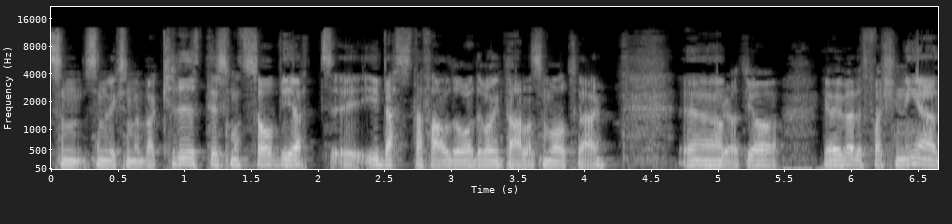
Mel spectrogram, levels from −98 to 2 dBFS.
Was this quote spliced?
yes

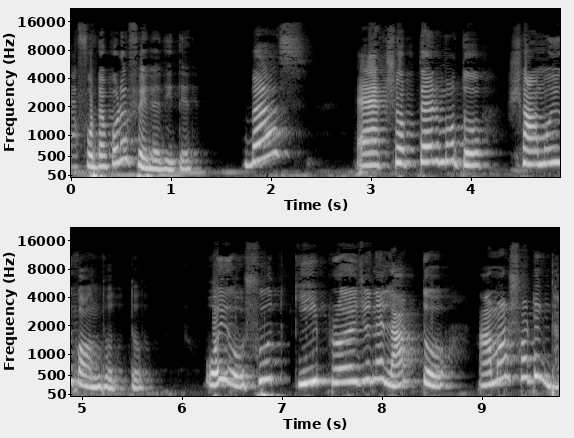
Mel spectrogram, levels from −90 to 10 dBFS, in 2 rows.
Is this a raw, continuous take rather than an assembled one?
no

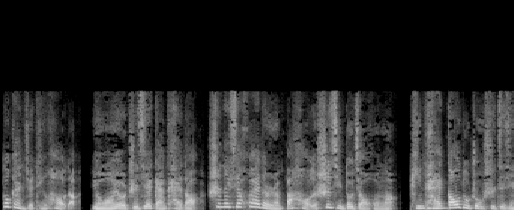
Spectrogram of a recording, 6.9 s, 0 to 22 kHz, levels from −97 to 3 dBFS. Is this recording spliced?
yes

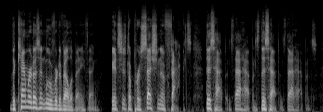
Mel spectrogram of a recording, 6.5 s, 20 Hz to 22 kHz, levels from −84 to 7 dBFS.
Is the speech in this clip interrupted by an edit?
no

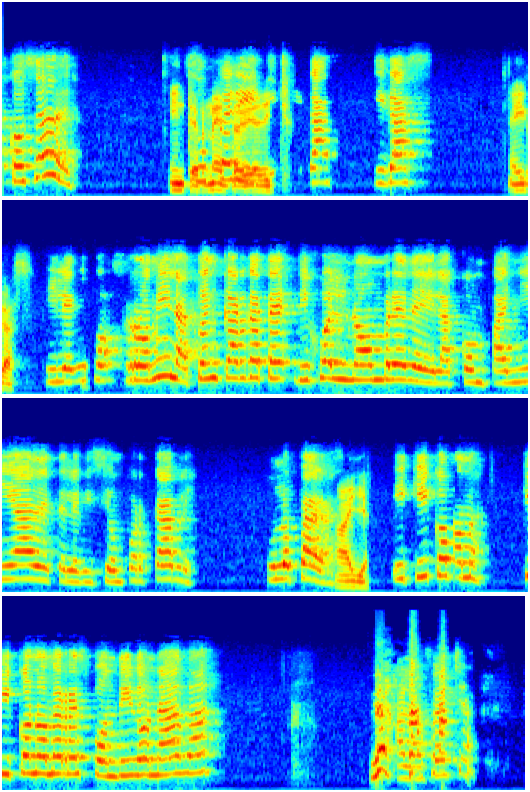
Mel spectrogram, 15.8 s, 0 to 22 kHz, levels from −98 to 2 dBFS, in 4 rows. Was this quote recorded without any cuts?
no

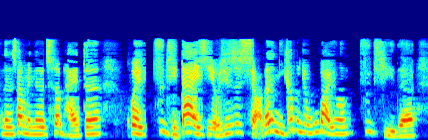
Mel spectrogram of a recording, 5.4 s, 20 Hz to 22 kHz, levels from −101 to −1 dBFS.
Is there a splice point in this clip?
yes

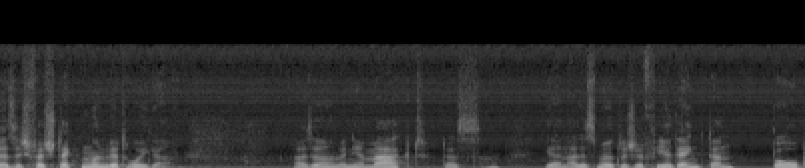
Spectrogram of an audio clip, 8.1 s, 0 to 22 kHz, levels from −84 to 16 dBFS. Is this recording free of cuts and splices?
yes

